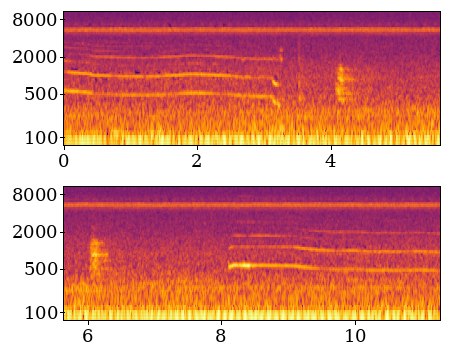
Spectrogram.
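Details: Cats fighting in a front yard: long, drawn-out wavering yowls that hold steady then sag in pitch, broken by short harsh hissing spits between them, over a constant low hum and a steady high electrical whine.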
